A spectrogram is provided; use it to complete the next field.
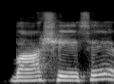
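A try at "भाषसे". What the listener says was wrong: bhashase. Atra ekara nasti. In Madhyama Purusha ekavachanam, there is no bhashese. It is bhashase. Bhashase.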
